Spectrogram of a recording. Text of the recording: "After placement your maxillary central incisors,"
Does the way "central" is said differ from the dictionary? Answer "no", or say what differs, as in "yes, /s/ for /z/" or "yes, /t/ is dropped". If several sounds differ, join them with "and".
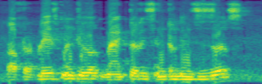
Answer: no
